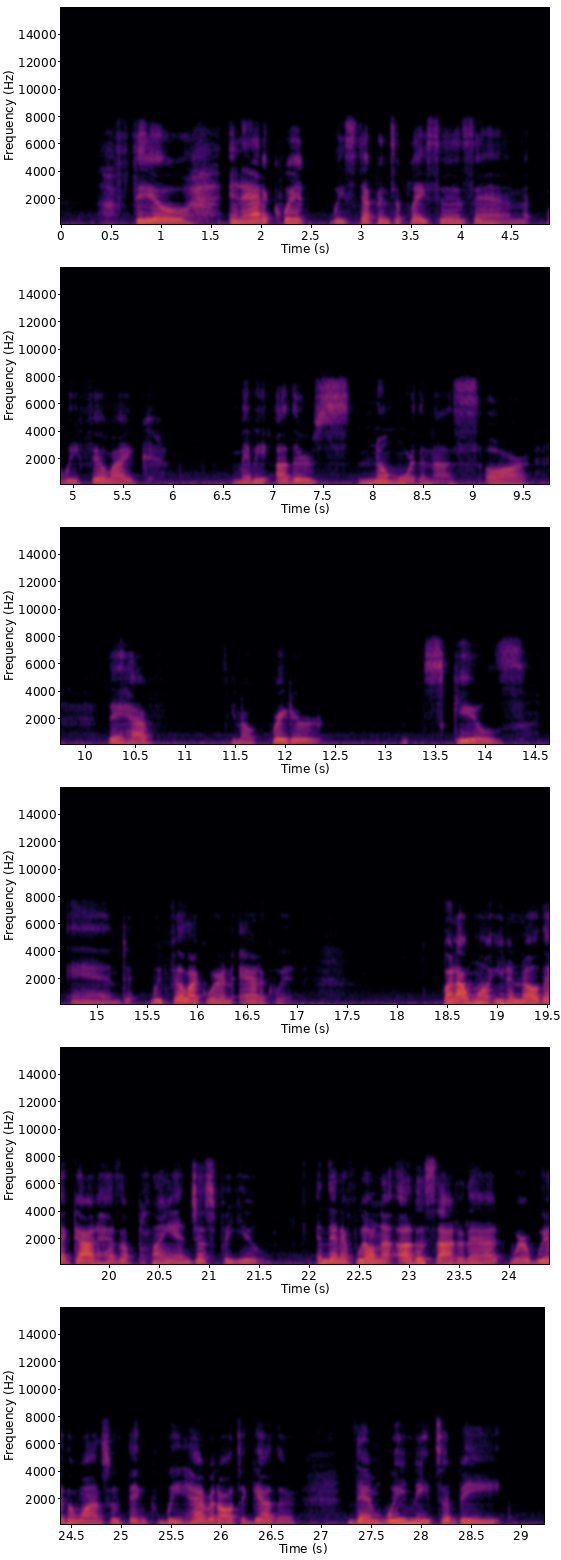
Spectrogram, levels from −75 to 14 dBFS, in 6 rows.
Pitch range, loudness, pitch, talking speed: 150-185 Hz, -29 LUFS, 165 Hz, 140 wpm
